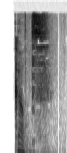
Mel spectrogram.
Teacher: K in Dutch is also less explosive than the English K.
